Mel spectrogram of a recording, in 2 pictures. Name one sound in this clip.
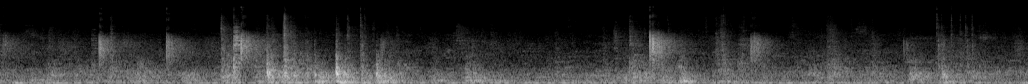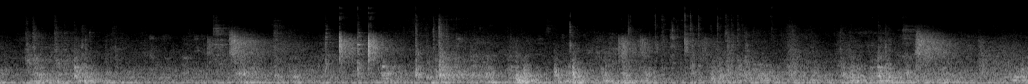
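Pool balls click sharply against each other and knock into the cushions.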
